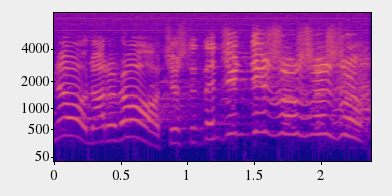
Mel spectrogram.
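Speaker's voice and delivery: hammed-up drunk denial; drunk-sounding. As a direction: slur judicial while denying it. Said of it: "without sounding drunk".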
